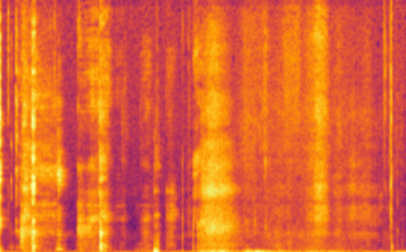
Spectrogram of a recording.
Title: ABC's! but its burping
